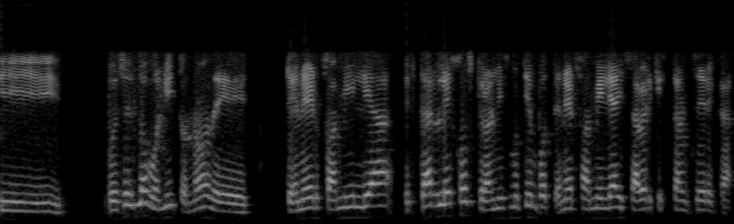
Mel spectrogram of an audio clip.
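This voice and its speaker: The sound is dry and close, with no echo. A man at a medium pitch speaks at a moderate pace in a dark, mellow tone with fairly even intonation. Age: 20s. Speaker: immigrant about to join the army. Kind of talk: radio interview.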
